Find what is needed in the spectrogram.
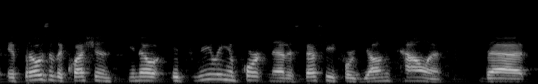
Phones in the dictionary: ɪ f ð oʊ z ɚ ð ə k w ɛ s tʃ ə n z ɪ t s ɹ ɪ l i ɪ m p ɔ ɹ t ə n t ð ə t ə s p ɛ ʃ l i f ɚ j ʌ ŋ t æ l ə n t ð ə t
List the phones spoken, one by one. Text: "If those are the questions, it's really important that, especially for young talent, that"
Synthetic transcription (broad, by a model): ɪ f ð oʊ z ɚ ð ə k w ɛ s tʃ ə n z ɪ t s ɹ ɪ l i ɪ m p ɔ ɹ t n ð ə t ə s p ɛ ʃ l i f ɚ j ʌ ŋ t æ l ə n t ð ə t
